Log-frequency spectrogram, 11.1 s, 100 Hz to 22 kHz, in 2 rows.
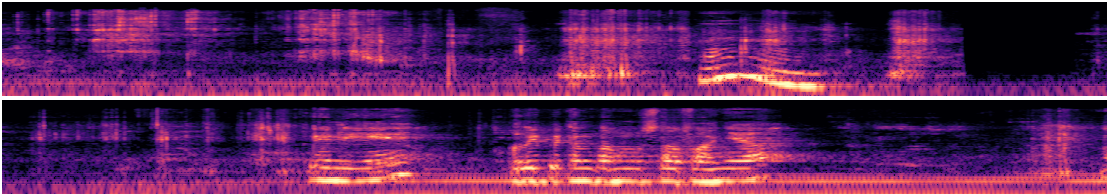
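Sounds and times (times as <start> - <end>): crunching and chewing potato chips: 0.0 - 4.8, 5.4 - 8.4, 9.8 - 11.0.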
